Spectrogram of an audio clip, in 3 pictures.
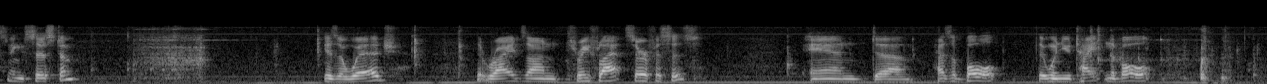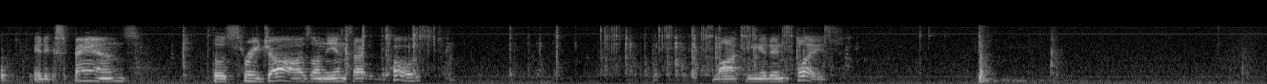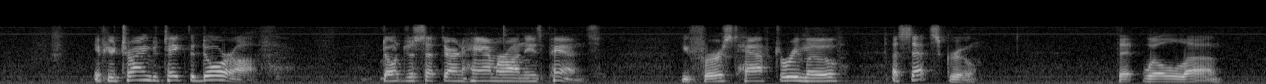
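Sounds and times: faint steady high tone: 0:00.0 - 0:04.2, 0:04.8 - 0:12.2
metal scraping with ringing: 0:01.3 - 0:02.5, 0:11.1 - 0:12.0
metal tools clicking: 0:18.1 - 0:21.2.

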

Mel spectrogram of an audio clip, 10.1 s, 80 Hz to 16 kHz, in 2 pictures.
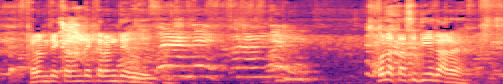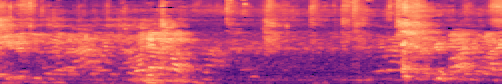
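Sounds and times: people chattering quietly: 0:00.0 - 0:10.0.

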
